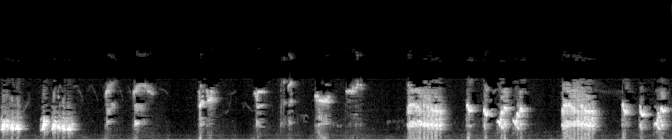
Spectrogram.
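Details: Orange-headed thrush singing for song-contest training: loud scratchy bursts alternating with short high chirps and whistles in an uneven, chattering rhythm.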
